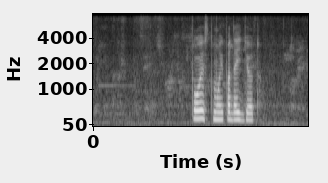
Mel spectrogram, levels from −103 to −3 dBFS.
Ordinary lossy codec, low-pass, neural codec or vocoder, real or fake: none; 7.2 kHz; none; real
